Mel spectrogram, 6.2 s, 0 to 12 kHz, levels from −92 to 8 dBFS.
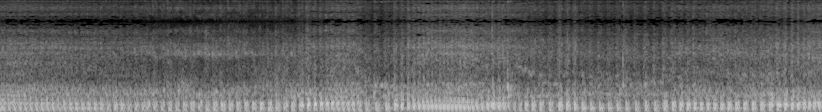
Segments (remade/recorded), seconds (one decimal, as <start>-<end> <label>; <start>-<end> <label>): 0.0-1.1 recorded; 1.1-2.3 remade; 2.3-6.2 recorded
